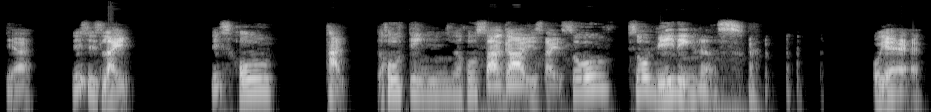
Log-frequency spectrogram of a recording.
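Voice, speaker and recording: A man's voice: fairly high pitch, husky, muffled recording. A man giving casual, exasperated commentary while playing a visual novel, ranting and laughing. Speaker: let's play host. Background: loud game music.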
